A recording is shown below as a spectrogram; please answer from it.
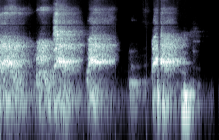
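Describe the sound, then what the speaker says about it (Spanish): Several dogs bark in short, irregular bursts with yips and whimpers mixed in, fairly close and clear, with brief gaps of silence between them. "Perritos."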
